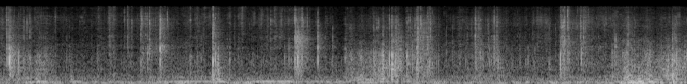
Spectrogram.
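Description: A small, solid, fresh white block of gym chalk (magnesium carbonate) is squeezed, crushed and rubbed between the fingertips and palms of both hands over a bed of loose chalk powder. Dense crunching, crumbling and crackling fill the clip, with brighter sharp cracks standing out over a steady low hum. The block crumbles as it is worked.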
